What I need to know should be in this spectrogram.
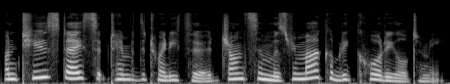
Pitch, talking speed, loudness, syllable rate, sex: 215 Hz, 145 wpm, -16 LUFS, 4.5 syllables/s, female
